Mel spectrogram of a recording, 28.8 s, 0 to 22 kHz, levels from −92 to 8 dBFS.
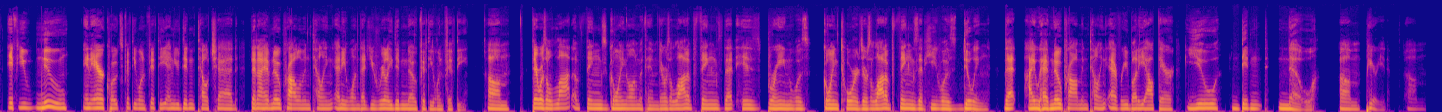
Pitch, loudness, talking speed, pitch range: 135 Hz, -21 LUFS, 155 wpm, 130-145 Hz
